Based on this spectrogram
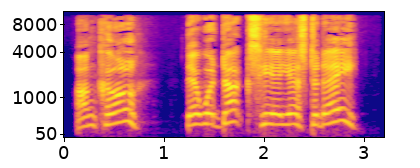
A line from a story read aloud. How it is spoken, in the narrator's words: he shouted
